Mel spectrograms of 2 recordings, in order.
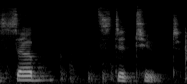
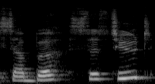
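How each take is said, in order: First: "substitute" with the B stopped silently before sti; "substitute" as sub, stitute, no puff after B; unreleased B. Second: "Substitute" as sub-buh-stitute, the B popped; exaggerated wrong B burst in "Substitute"; over-aspirated B. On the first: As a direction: close on the B in "substitute" without releasing it. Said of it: "You want". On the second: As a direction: release the B in "Substitute" with an extra uh. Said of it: "don't aspirate". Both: Shown as a demonstration.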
